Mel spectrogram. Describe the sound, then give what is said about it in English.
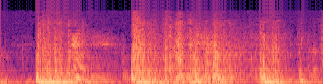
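A door being broken down: three heavy, booming thuds spaced about a second apart, each blow trailing into a rumbling, rattling decay, loud and with no talk. “I'll have to break this door down”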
